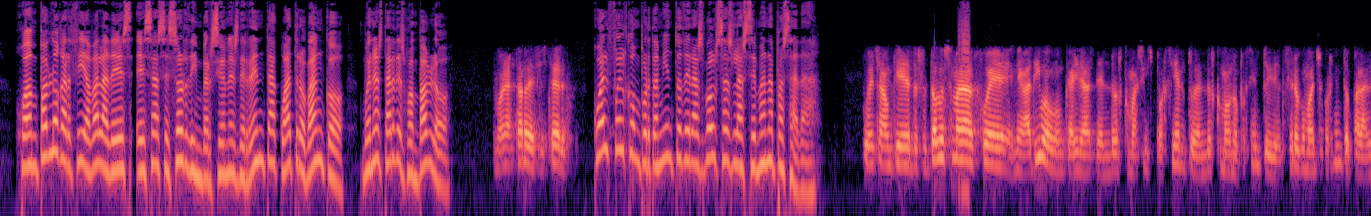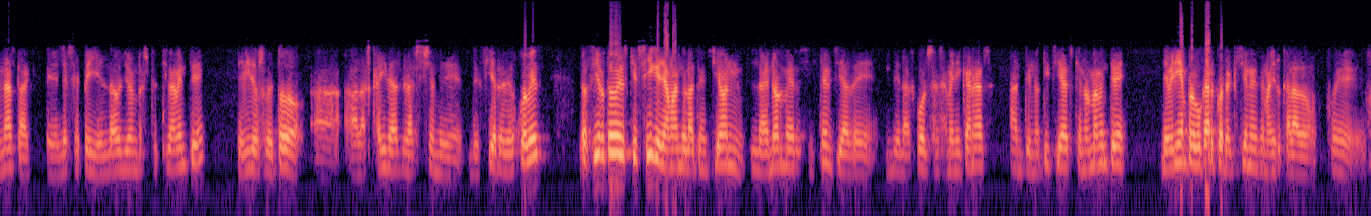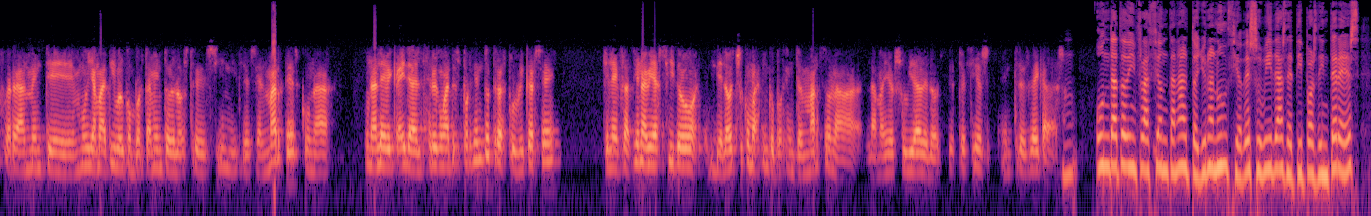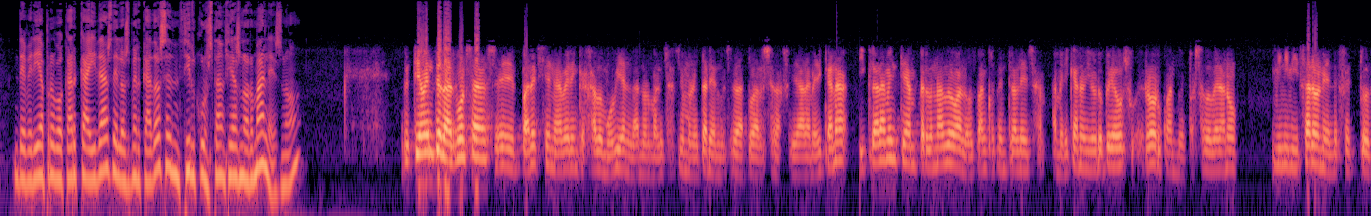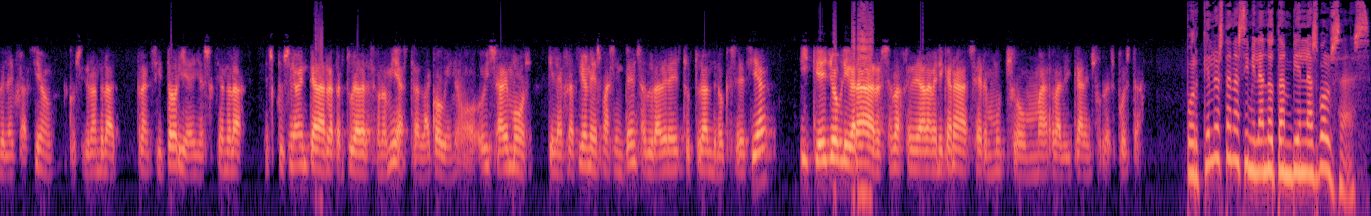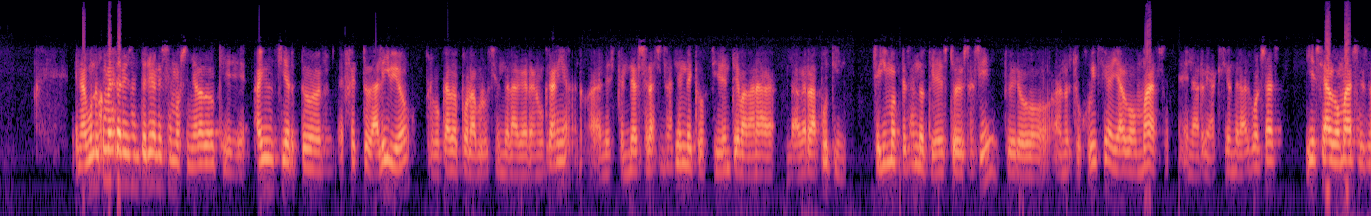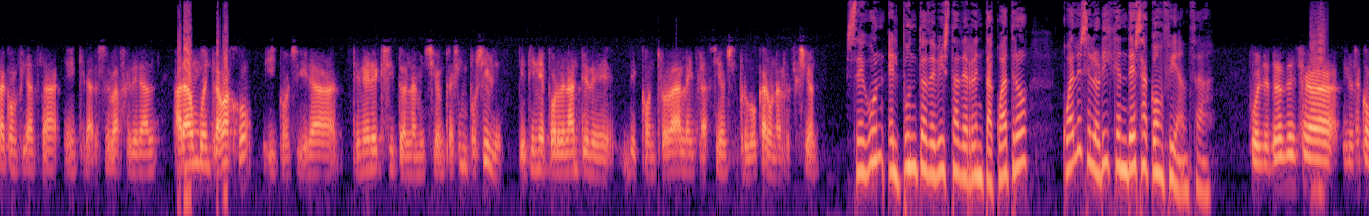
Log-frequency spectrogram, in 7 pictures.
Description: interviene un martes más en el programa local de Cope León para explicar el comportamiento de las Bolsas la semana pasada.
